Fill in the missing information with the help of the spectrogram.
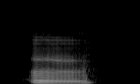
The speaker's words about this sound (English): Excuse me. Like yawn. Yawning.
